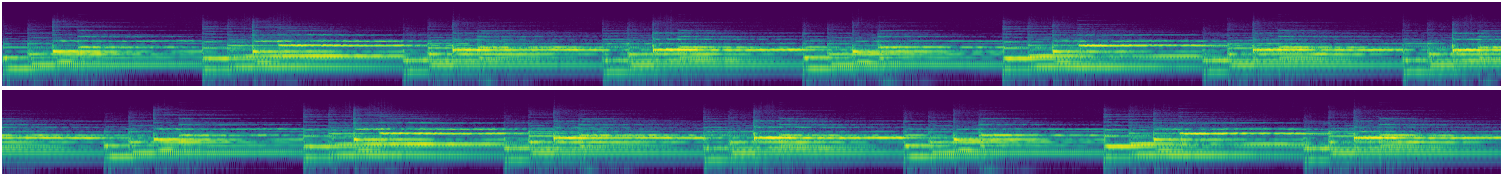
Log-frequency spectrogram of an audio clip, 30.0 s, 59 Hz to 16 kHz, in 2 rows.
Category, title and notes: Music > Solo instrument
Piano loops 034 efect 4 octave long loop 120 bpm
loop, music, simple, pianomusic, free, 120bpm, simplesamples, piano, reverb, samples, 120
